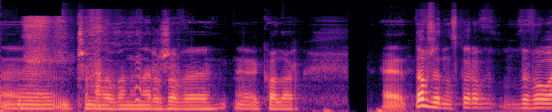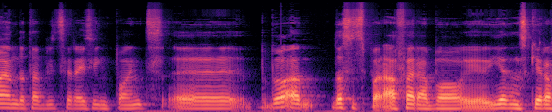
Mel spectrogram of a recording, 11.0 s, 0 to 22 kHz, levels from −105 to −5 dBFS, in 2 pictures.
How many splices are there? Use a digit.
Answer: 0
